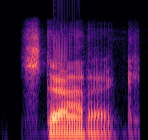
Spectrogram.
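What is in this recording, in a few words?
"static", American English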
